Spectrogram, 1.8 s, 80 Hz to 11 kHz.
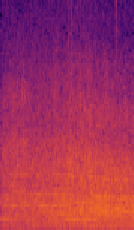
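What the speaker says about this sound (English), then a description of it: "you could hear the revs spike there as he lit up the rears" Simulated GT4 race car engine in a sim racing game at Catalunya, a steady dense roar with harmonic whine that surges briefly as the revs spike under wheelspin, loud and continuous with no talk.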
